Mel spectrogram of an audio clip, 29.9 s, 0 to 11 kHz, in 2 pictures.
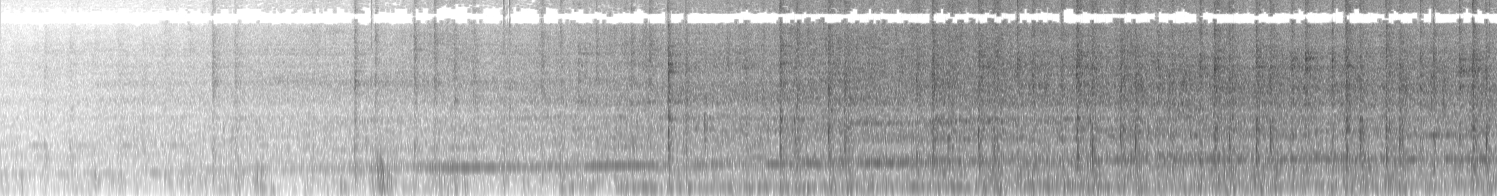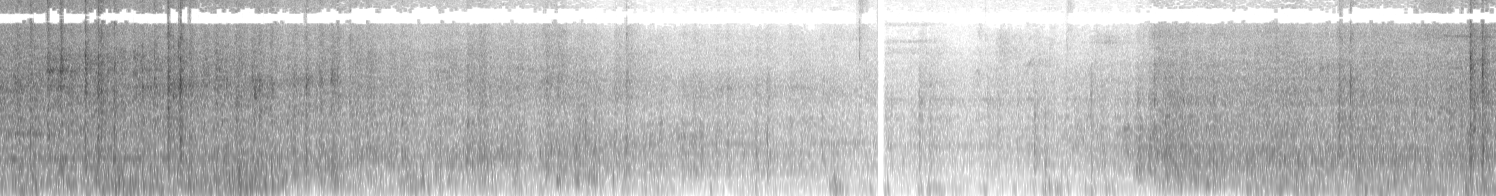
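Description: A JR 213 series electric train passes close by, its motors giving a whine that rises steadily in pitch, its wheels clacking over the rail joints. The sound is loudest as the cars go by, then fades. Near the end a second electric train, a 227 series, is heard approaching.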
